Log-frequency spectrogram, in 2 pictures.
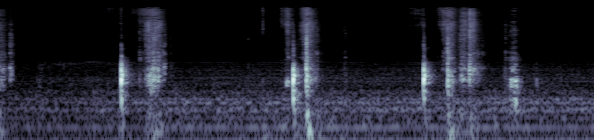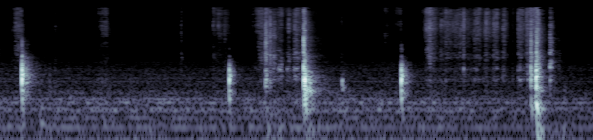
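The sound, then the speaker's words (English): Knife chopping an onion into rings on a cutting board: many sharp, crisp taps in irregular bursts, some single and some in quick pairs, over a quiet background with no talk. “Then we're going to slice our onion into rings.”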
